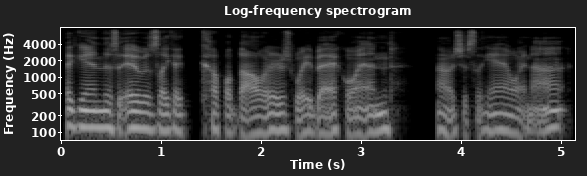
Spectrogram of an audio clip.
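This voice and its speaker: A man's voice: lowish voice, steady tone, normal speed, creaky, no echo, dull audio. A man giving casual, unscripted game commentary as a host, thinking aloud in a hesitant, noncommittal way. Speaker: gaming channel host doing a visual novel readthrough.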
